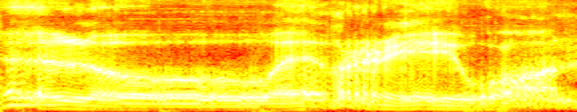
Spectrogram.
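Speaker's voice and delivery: slow vampire voice. Just introduced as a podcast guest, greeting everyone in a slow Count Orlok voice. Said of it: "He speaks so slowly".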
